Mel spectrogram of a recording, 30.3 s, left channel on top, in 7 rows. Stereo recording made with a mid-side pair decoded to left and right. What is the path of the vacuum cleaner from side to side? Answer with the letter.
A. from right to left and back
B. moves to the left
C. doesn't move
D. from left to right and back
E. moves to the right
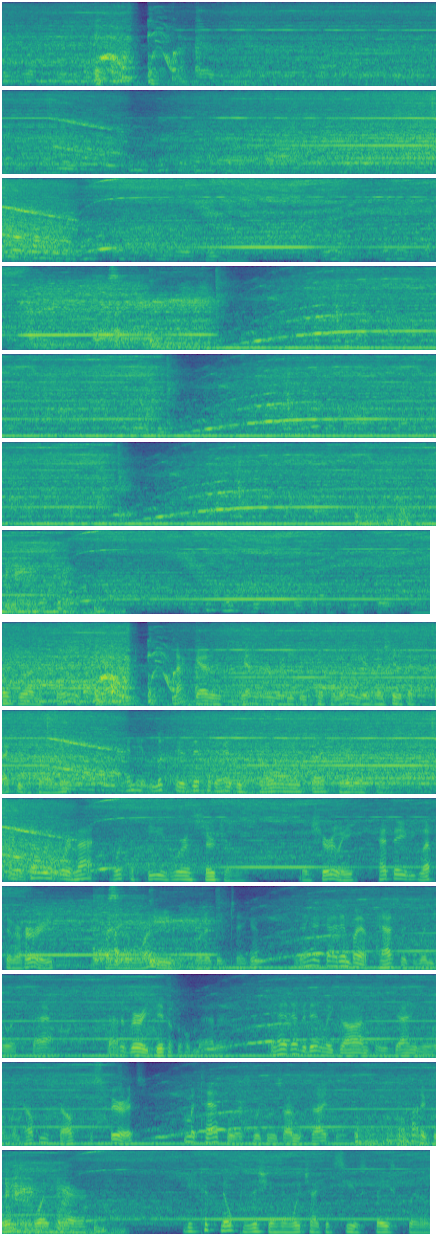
B.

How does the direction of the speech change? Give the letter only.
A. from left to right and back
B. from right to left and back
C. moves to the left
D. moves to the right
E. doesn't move
E.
